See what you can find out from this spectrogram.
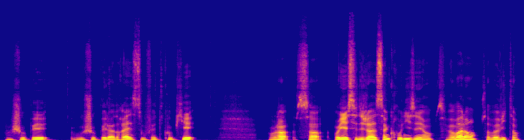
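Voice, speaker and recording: Low-voiced man guiding a hesitant tutorial. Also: no echo, clean studio sound. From France. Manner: hesitant, many fillers, talks while clicking. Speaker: crypto mining tutorial host. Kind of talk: casual screen-recorded tutorial.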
